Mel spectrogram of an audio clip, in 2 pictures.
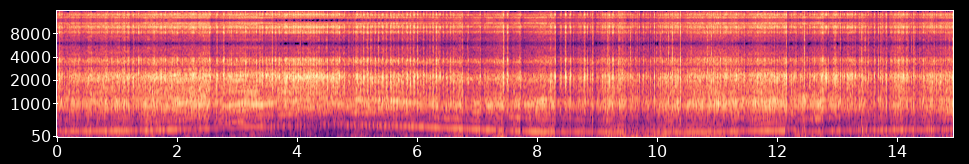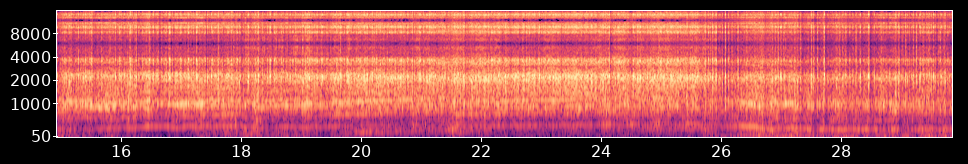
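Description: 2006 Yamaha YZF-R1 SP inline-four engine heard onboard at speed, its pitch rising and falling with the throttle through the bends, stepping at gear changes and dropping sharply near the end as the revs come down. A steady rush of wind runs under the engine note throughout.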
